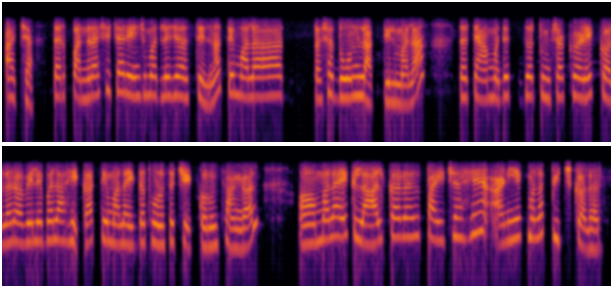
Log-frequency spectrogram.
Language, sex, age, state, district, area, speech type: Marathi, female, 30-45, Maharashtra, Yavatmal, urban, conversation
